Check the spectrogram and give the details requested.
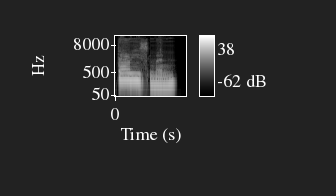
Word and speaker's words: Theismann: Theismann, whose last name was actually pronounced Theismann, recounted in 2007 that it was Notre Dame publicity man Roger Valdiserri who insisted that he changed the pronunciation of his name to rhyme with Heisman, but he finished second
